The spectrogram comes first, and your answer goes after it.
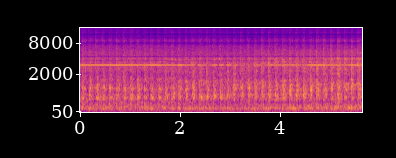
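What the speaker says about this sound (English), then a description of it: "Pump it while you're trying to start it." A 2018 Chevrolet Tahoe engine after winter storage, fogged years earlier, turning over and running with a steady, rough, pulsing drone, loud and close with no voices.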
